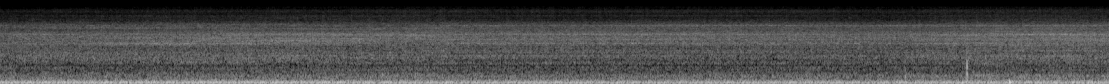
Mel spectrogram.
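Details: 2003 Dodge Ram 1500 5.7L Hemi 4x4, just started after a radiator replacement, around 20°F outside, checking for leaks: steady, even low rumble with no misses, knocks or ticks; the V8 idles smoothly and healthy.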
